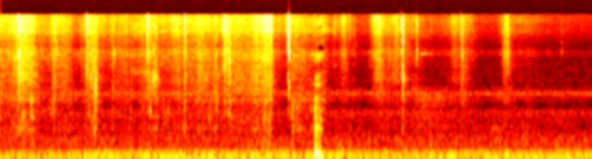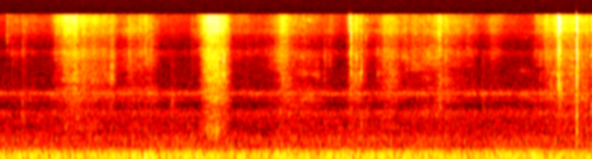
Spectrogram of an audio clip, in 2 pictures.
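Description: Faint chewing and biting while eating a peanut butter cup, over a steady low rumble inside a car. A short sound falling in pitch comes about five seconds in.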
